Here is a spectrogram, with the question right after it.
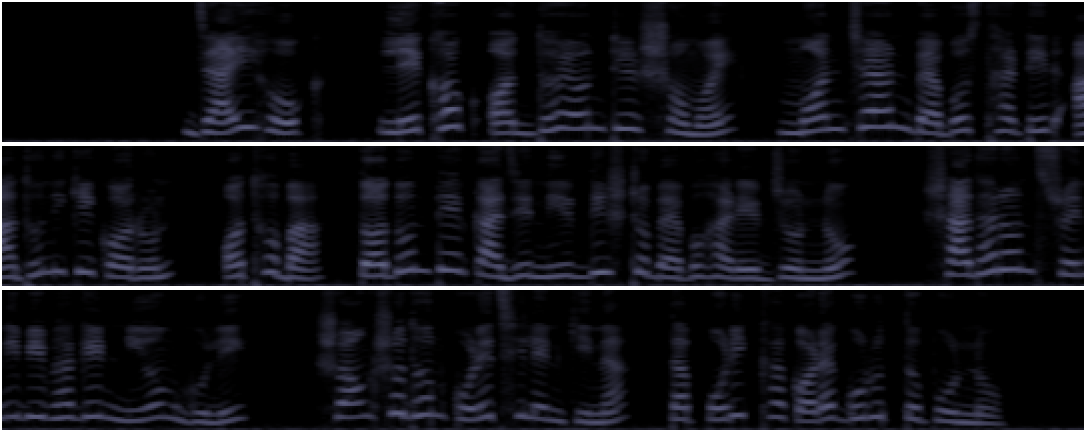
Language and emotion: Bengali, neutral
